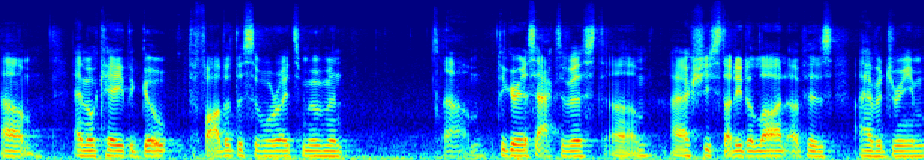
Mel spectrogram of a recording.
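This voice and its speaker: A man at a moderate pace with a western Pennsylvania accent. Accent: western Pennsylvania American. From Pittsburgh, western Pennsylvania. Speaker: travel vlogger. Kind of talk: casual vlog talk. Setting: walking around a city. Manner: hesitant, filler-heavy.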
